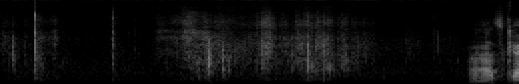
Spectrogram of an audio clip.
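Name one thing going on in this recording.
A book page is turned with a papery swish.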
